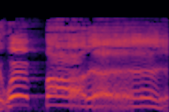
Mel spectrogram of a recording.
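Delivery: high shouted Puerto Rican cheer; high festive yell; party shout. Retold or imitated. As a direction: yell it like the whole apartment is celebrating. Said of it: "And they say".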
